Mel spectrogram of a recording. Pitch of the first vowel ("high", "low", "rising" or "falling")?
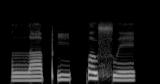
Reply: low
